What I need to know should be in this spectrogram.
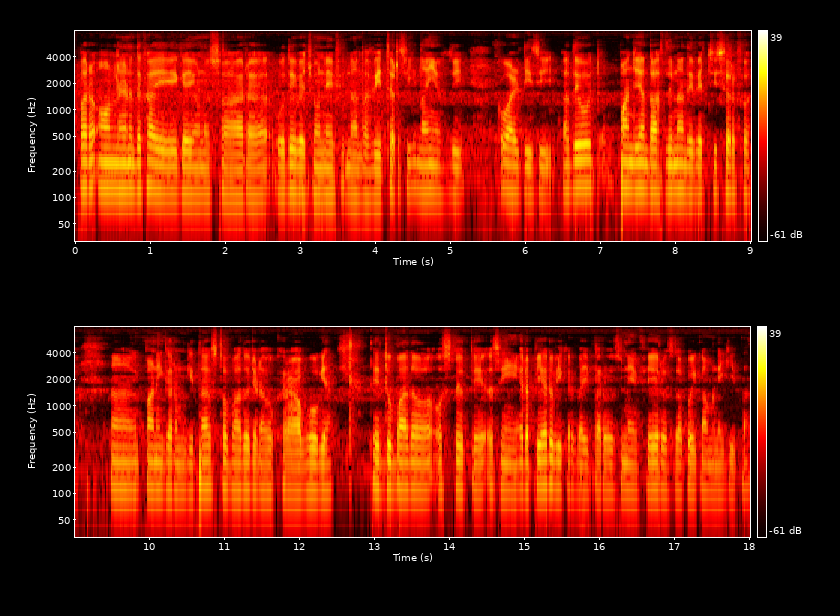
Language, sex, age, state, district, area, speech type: Punjabi, male, 18-30, Punjab, Bathinda, rural, spontaneous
